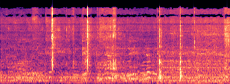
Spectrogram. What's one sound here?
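Plastic cups knock on a counter.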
